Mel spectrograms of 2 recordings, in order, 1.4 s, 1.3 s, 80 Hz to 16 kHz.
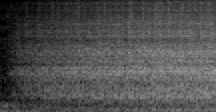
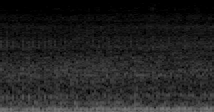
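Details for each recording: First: Suzuki SX4 idling with a loud, steady high-pitched hiss and scream, swelling quickly, from the lower front; A/C compressor clutch pulley bearing failure confirmed by stethoscope; clutch replaced last season but bearing not. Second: Suzuki SX4 idling with a non-AC belt fitted as a temporary bypass of the AC compressor, whose clutch pulley bearing had failed: a steady, even low idle hum with no squeal or rattle from the belt area, sounding healthy.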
